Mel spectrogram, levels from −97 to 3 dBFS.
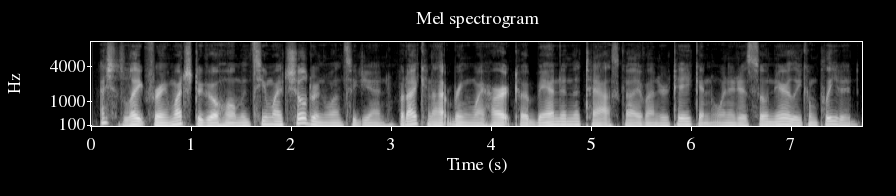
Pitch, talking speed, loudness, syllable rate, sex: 105 Hz, 255 wpm, -18 LUFS, 6.0 syllables/s, male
